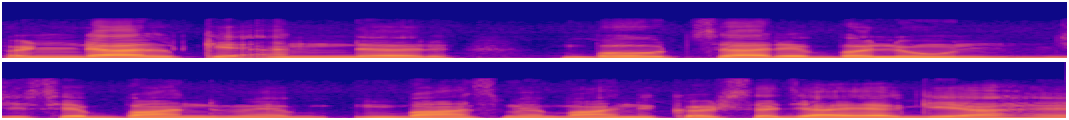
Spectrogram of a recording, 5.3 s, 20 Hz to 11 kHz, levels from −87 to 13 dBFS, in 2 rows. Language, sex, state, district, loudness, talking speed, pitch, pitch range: Hindi, male, Jharkhand, Deoghar, -18 LUFS, 170 wpm, 145 Hz, 140-150 Hz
